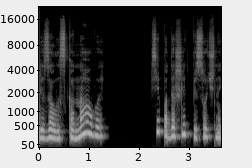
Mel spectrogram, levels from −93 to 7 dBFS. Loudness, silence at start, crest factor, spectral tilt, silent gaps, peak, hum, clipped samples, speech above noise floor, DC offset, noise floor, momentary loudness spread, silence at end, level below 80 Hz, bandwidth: -30 LUFS; 0 s; 16 dB; -5.5 dB/octave; none; -16 dBFS; none; under 0.1%; over 60 dB; under 0.1%; under -90 dBFS; 8 LU; 0 s; -78 dBFS; 17 kHz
